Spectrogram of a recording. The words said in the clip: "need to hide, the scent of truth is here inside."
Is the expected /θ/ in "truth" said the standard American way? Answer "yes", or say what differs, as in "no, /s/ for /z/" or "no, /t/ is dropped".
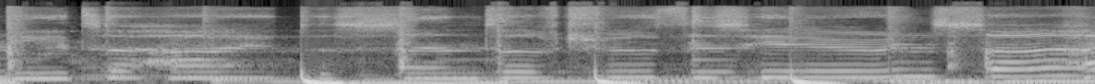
yes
